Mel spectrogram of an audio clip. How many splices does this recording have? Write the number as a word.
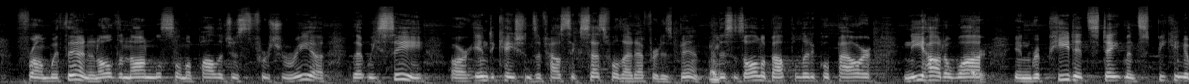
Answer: two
